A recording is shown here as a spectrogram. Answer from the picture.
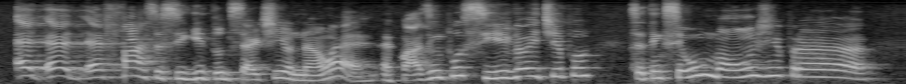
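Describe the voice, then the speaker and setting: Here a man talks with lively intonation. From Greater São Paulo (Carapicuíba). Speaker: musician. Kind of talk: casual chat.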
